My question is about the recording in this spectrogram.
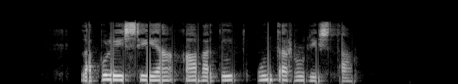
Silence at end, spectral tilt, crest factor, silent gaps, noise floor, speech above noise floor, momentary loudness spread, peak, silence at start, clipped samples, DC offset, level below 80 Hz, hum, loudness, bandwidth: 1.05 s; -3.5 dB/octave; 18 dB; none; -70 dBFS; 53 dB; 12 LU; -2 dBFS; 0.8 s; under 0.1%; under 0.1%; -50 dBFS; none; -17 LUFS; 7.8 kHz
